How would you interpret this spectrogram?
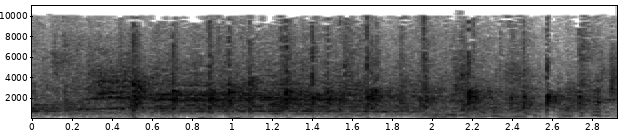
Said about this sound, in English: why are you applauding a Pullman car?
